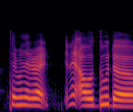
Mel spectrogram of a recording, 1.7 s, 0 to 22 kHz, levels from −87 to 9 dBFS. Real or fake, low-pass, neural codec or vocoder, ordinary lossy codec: fake; 7.2 kHz; autoencoder, 48 kHz, 128 numbers a frame, DAC-VAE, trained on Japanese speech; none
